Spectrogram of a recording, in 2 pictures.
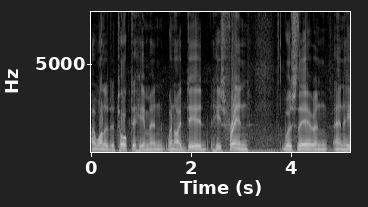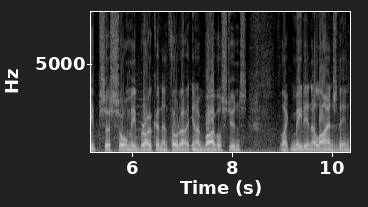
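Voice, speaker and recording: A man with an Australian accent, very deep and low in pitch, fairly even in intonation and fairly slow in pace. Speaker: minister, revival evangelist. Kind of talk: interview answer.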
